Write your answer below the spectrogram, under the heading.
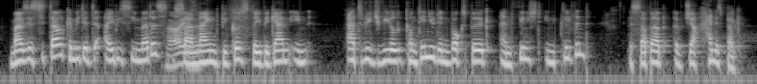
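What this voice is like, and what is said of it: Put-on South African accent. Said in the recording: “read this out in a South African accent ... I don't even know if that's a good South African accent. I think it's hard to read.”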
